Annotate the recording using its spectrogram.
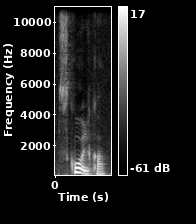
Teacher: Сколько, vous voyez, à la fin c'est un O, on le lit comme un A, puisque le premier O seulement est accentué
